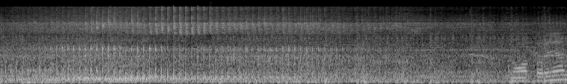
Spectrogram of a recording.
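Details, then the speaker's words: Honda Beat LED Deluxe scooter with a code 7 history, just started: a fast, choppy putter about three beats a second that stumbles unevenly when the throttle is first opened. The engine sputters. "mengalami berebet. Motor sudah hidup tapi mal eh rada berebet seperti [Tepuk tangan] ini."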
